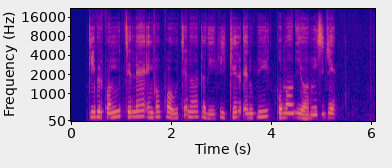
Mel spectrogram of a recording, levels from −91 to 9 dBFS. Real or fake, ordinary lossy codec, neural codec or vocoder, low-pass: fake; none; codec, 44.1 kHz, 1.7 kbps, Pupu-Codec; none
